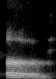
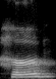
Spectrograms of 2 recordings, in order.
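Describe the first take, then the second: First: The word starts with a vowel, no h. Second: The word starts with an audible h sound. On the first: The speaker calls it right. "We normally say herb, like that" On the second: The speaker calls it wrong. "We don't say herb"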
